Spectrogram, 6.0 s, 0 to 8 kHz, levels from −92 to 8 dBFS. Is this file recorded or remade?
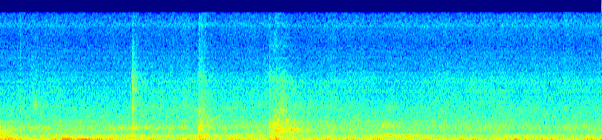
remade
